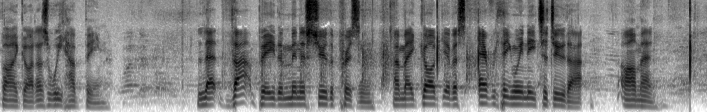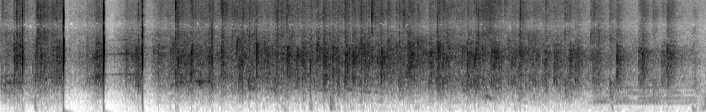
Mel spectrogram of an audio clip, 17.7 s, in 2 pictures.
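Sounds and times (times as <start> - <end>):
speech: 0.0 - 1.4, 2.4 - 8.3
audience applause: 3.0 - 6.6, 8.5 - 17.6.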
